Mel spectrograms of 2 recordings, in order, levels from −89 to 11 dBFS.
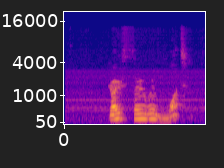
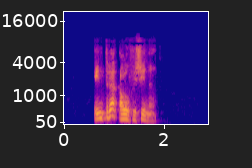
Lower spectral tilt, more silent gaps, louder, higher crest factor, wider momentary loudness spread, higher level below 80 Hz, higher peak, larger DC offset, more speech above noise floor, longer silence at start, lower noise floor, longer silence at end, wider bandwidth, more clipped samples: first, -8.5 dB/octave vs -4.5 dB/octave; neither; second, -22 LUFS vs -17 LUFS; about the same, 20 dB vs 18 dB; about the same, 11 LU vs 12 LU; about the same, -56 dBFS vs -56 dBFS; about the same, -2 dBFS vs -2 dBFS; neither; second, 31 dB vs 68 dB; first, 0.9 s vs 0.6 s; second, -52 dBFS vs -85 dBFS; second, 0.4 s vs 1.1 s; first, 12.5 kHz vs 10 kHz; neither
